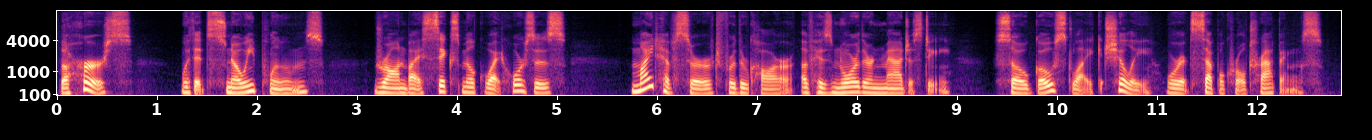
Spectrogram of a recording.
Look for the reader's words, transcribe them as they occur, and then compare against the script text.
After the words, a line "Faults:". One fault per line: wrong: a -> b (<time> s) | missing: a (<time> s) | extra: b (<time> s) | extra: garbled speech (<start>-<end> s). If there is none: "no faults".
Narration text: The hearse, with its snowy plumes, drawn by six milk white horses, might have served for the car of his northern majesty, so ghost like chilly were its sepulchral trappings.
The hearse, with its snowy plumes, drawn by six milk white horses, might have served for the car of his northern majesty, so ghost like chilly were its sepulchral trappings.
Faults:
no faults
